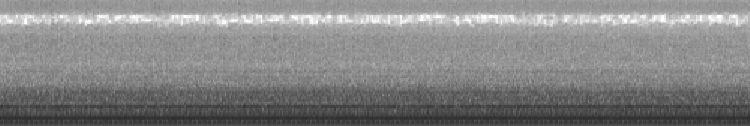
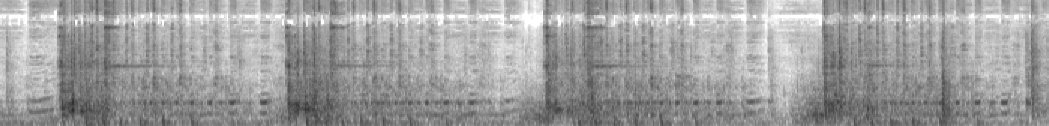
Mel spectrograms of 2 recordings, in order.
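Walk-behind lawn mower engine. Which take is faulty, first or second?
second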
